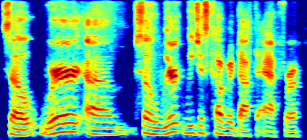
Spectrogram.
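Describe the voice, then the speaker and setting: A man's voice: medium pitch, animated, measured pace, vocal fry, fairly bright tone. A middle-aged man with an American accent, talking conversationally as a podcast host.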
